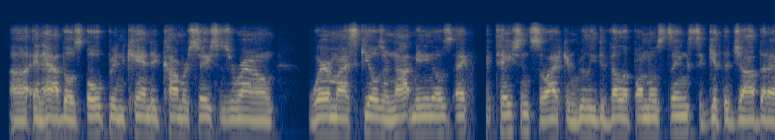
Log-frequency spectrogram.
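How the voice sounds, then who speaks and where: An American man with a low, dark voice sits as a panelist at a recruiting event, giving career advice during a virtual panel talk. His delivery is earnest, with frequent fillers and restarts.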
